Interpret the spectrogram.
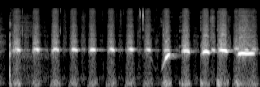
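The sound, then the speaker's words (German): Someone whistles a tune continuously without stopping, breathing in and out while whistling, holding a mostly steady pitch with a brief dip, the tone pulsing in a quick, even rhythm as breath pushes in and out, with no talking. “kannst mit I und, und ausschnaufen, kannst ununterbrochen pfeifen.”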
